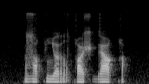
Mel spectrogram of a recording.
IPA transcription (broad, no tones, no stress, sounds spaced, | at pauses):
z ɔ q ʎ ɔ r q ɵ ʃ ɡ æ q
